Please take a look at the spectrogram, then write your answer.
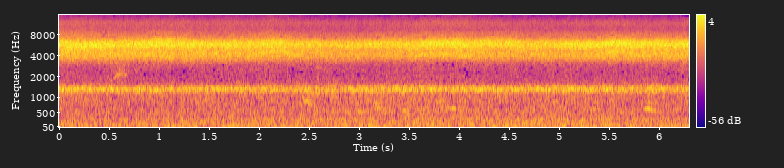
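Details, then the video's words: Billions of periodical cicadas emerging in Illinois after 17 years below ground make a dense, continuous buzzing hiss with a steady whining tone running underneath. "Billions of Periodical Cicadas Emerge After 17 Years Underground Cicadas Making Noise"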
